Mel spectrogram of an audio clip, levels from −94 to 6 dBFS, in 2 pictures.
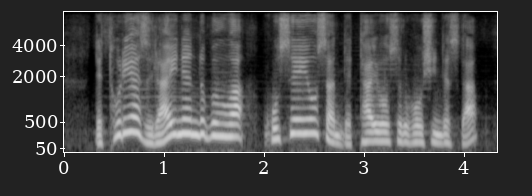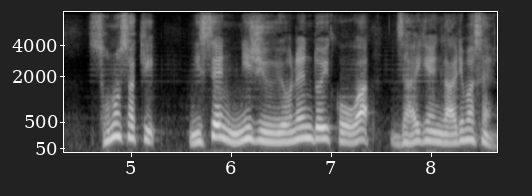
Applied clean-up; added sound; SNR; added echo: neural separator model SepFormer DNS4.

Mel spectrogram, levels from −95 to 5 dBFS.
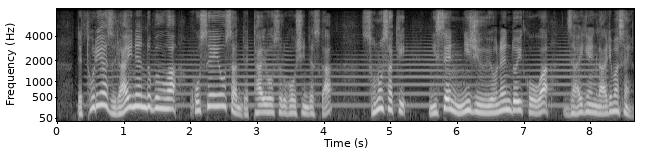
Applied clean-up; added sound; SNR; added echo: none; Trumpet; 18 dB; none.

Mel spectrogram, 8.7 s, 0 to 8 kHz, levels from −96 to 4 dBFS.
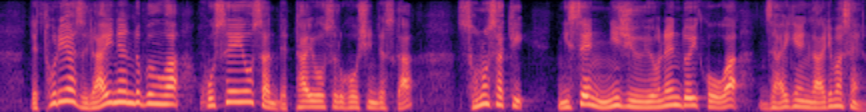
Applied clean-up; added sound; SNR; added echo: none; none; none; none.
